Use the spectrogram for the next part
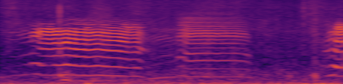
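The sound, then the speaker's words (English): Goats bleat in quick succession, two long wavering calls followed by the start of a third, loud over a low outdoor rumble; a herd of goats grazing in a field of brush just north of Auburn in the Sierra Nevada foothills, California, under the hot afternoon sun. “In a field of brush just north of Auburn in the Sierra Nevada foothills, a bunch of goats are grazing under the hot afternoon sun.”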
